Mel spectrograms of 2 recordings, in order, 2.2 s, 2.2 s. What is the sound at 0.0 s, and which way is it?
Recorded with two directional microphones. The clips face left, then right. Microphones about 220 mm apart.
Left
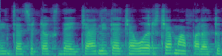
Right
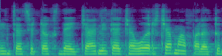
A woman's voice, 15° right (ahead or behind).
